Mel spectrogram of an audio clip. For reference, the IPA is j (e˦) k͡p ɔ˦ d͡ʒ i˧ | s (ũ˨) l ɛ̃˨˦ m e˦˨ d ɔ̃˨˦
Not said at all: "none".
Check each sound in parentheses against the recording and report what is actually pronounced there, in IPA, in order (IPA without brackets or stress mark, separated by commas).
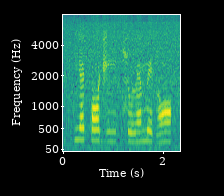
ɛ˦, u˨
